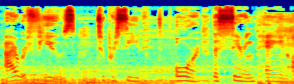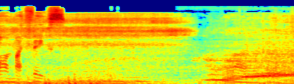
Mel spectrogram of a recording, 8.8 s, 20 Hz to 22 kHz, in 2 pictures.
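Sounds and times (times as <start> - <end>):
speech: 0.1 - 5.4
deep growling monster roar: 4.3 - 8.8.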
